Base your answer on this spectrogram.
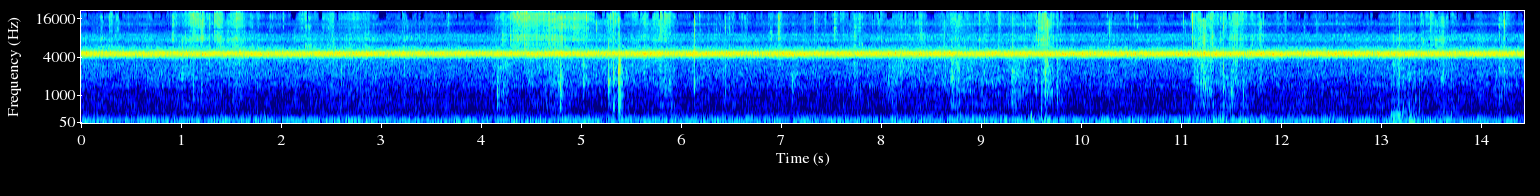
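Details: A campfire on an autumn camping night with insects sounding a sustained, steady high trill; wood pops and crackles repeatedly over a soft low rumble of flames.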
